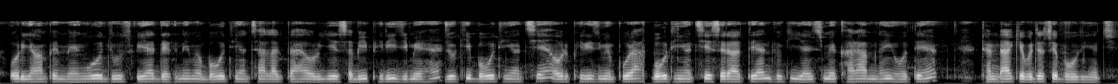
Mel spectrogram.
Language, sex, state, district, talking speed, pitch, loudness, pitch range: Hindi, male, Bihar, Araria, 255 wpm, 130 Hz, -19 LUFS, 125-135 Hz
